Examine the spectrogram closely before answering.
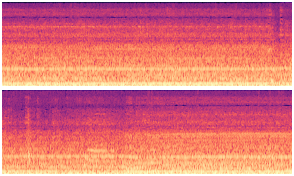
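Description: A fishing boat's engine running steadily, a constant low drone.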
